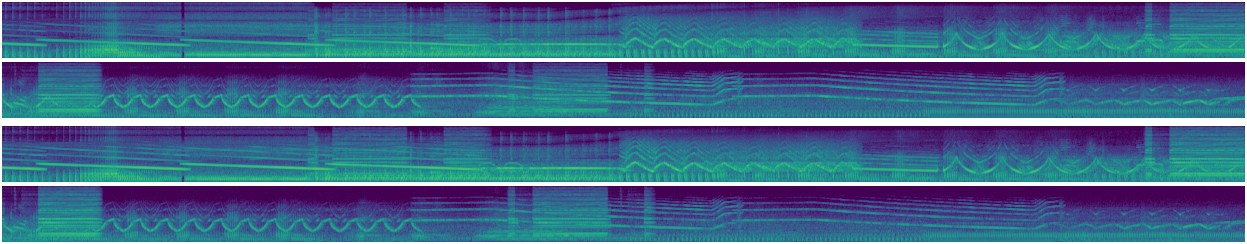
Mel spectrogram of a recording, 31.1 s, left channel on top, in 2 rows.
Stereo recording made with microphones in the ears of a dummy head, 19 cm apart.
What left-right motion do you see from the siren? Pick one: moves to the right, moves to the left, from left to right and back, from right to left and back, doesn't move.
moves to the left.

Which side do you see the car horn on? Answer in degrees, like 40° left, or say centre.
20° right.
